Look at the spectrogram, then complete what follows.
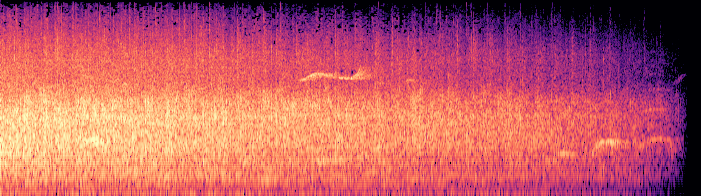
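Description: Audience applauding, fading steadily and cutting off just before the end.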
